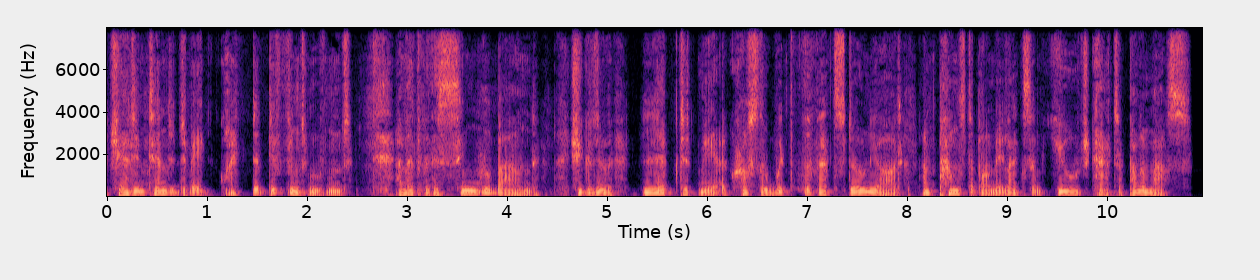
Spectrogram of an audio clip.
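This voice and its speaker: A timid, apologetic English gentleman, voiced by a male audiobook reader confides an uncanny experience. The voice is husky and creaky, with a hesitant, confiding manner. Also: deep voice, sing-song, moderate pace, no echo, pitched above the performer's own voice, exaggerated voice. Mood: uneasy, confiding.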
